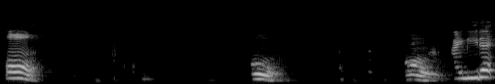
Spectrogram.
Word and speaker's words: on: It's not O, it's on.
